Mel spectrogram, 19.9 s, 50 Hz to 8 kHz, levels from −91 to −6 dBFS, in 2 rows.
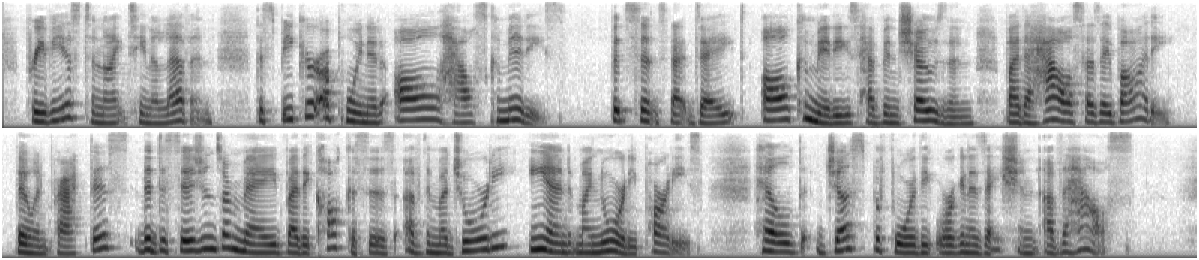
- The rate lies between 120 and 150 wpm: Yes, average, 145 wpm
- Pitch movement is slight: No, average, 4.9 semitones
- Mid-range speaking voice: No, high, 210 Hz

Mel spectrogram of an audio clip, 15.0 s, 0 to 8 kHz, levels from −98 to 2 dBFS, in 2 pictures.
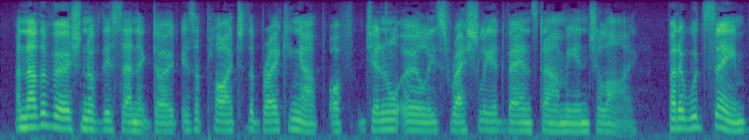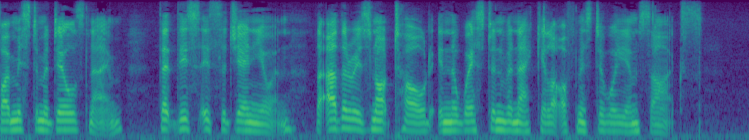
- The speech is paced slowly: No, average, 180 wpm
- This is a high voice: No, medium, 140 Hz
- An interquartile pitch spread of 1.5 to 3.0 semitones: Yes, narrow, 2.5 semitones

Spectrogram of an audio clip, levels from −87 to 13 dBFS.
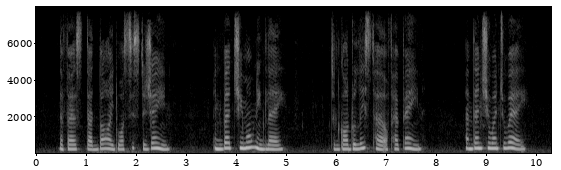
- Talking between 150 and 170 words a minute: No, average, 140 wpm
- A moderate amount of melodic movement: Yes, average, 3.2 semitones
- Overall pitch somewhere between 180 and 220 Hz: No, very high, 250 Hz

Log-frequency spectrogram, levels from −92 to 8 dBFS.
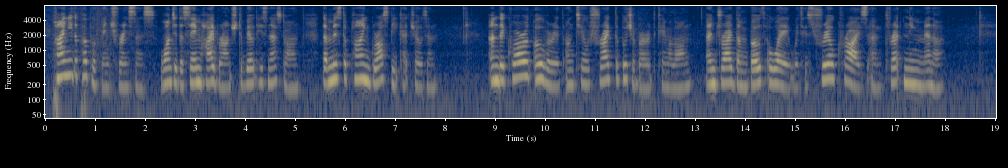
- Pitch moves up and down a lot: No, average, 4.8 semitones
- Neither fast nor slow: Yes, average, 145 wpm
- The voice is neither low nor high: No, high, 215 Hz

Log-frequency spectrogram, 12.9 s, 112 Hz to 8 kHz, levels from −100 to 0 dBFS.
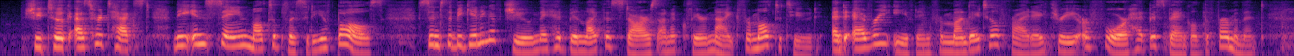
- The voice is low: No, high, 215 Hz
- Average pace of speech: Yes, average, 190 wpm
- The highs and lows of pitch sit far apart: Yes, wide, 8.0 semitones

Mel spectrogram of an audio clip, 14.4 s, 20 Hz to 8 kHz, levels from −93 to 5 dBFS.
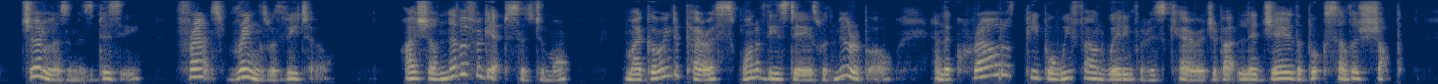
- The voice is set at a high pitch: Yes, high, 215 Hz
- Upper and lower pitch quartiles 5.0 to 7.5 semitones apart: Yes, average, 5.3 semitones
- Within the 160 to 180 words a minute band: Yes, average, 165 wpm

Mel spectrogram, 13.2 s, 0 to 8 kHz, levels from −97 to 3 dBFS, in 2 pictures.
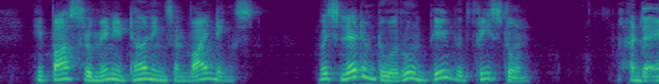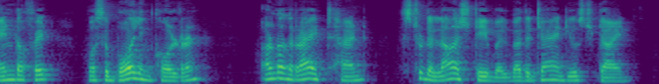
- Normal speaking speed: Yes, average, 180 wpm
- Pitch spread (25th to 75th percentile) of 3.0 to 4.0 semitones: No, average, 4.9 semitones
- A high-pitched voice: No, medium, 155 Hz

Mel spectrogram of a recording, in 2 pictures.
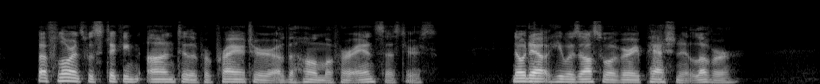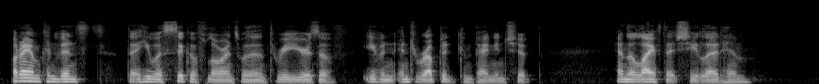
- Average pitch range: Yes, average, 3.2 semitones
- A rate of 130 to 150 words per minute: No, average, 170 wpm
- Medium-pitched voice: No, low, 110 Hz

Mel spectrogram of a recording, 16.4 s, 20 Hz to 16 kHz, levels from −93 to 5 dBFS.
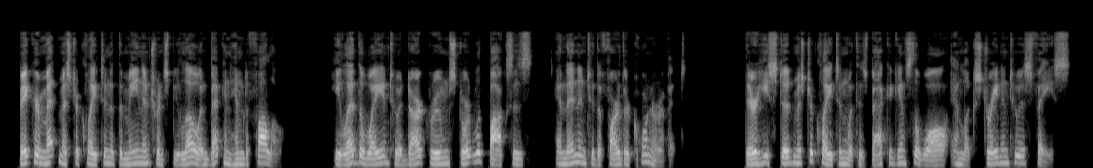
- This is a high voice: No, low, 125 Hz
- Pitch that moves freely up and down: No, average, 3.5 semitones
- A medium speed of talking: Yes, average, 185 wpm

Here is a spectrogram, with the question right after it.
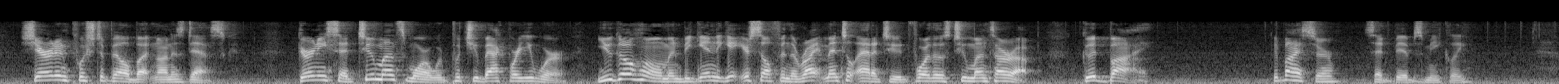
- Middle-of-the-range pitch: Yes, medium, 150 Hz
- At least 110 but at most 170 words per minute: No, average, 180 wpm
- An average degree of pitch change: No, wide, 6.0 semitones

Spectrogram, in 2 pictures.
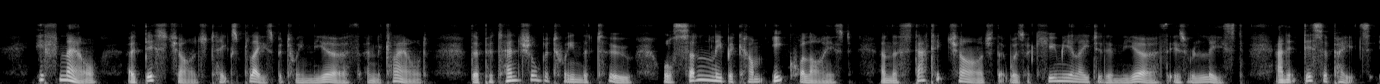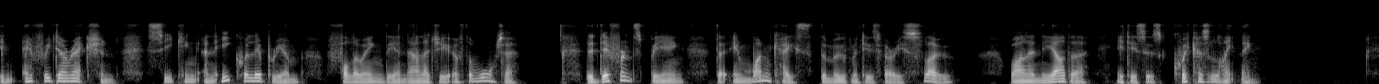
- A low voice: Yes, very low, 95 Hz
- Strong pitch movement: Yes, wide, 7.4 semitones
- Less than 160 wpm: Yes, average, 150 wpm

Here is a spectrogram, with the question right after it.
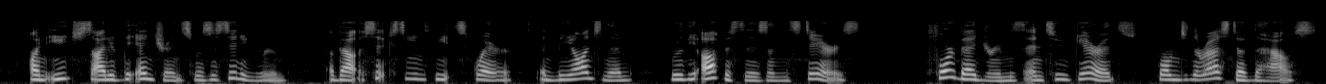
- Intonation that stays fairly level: No, average, 4.4 semitones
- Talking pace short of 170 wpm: Yes, average, 155 wpm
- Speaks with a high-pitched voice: Yes, high, 215 Hz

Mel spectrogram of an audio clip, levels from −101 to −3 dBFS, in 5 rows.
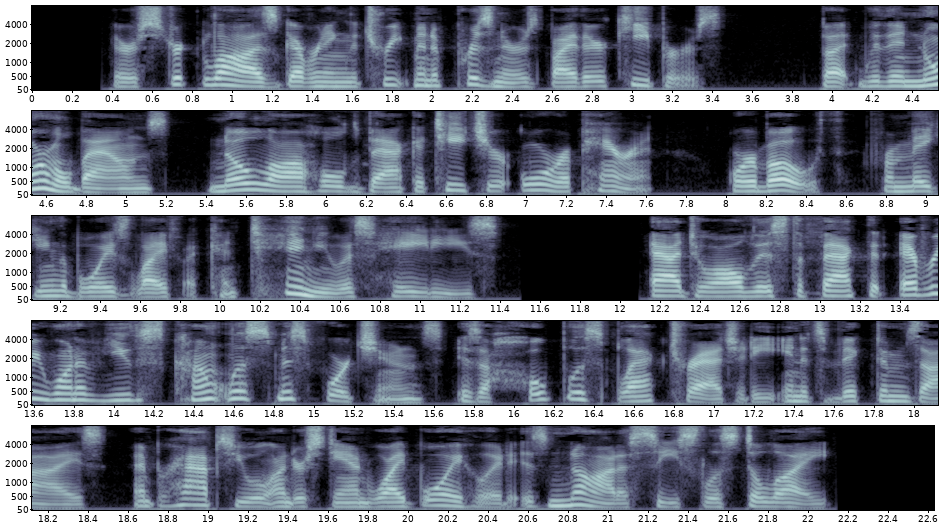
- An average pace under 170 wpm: No, average, 185 wpm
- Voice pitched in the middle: Yes, medium, 170 Hz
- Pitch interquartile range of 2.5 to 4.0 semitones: No, average, 4.5 semitones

